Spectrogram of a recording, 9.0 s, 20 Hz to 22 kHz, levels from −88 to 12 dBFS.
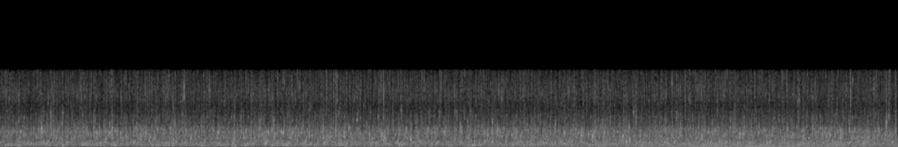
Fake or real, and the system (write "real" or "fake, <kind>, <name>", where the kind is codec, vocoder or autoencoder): real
